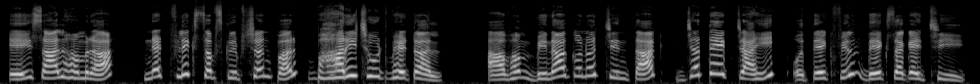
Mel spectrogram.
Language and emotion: Maithili, happy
